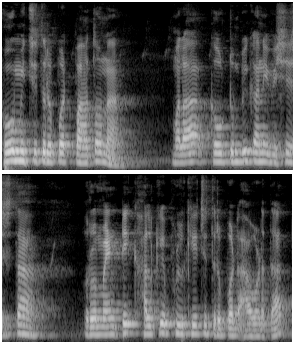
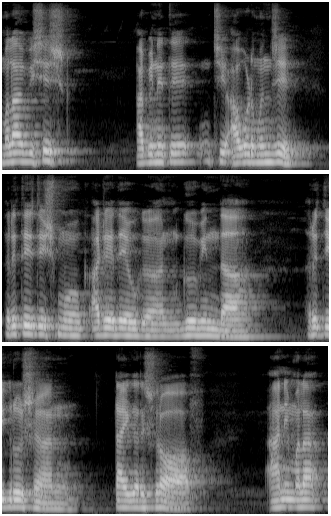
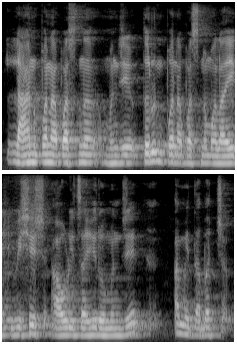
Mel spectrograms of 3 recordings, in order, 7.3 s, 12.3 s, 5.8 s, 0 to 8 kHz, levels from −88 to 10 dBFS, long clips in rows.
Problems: constant background noise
